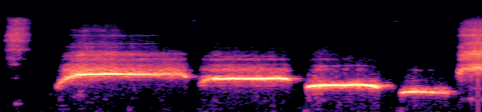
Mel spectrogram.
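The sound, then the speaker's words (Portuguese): A person whistles an imitation of a potoo's call: four mournful, drawn-out notes, each stepping lower than the last, loud, with brief gaps between them and no talking. “Tem o som do urutau, né? Que faz aquele.”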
